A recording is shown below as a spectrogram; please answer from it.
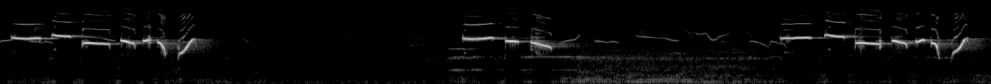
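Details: Oriental magpie-robin 'ngalas' song as therapy for a bird that has stopped singing: three loud bursts of piercing whistles and falling slurs, the middle one trailing into soft notes over a low background murmur.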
